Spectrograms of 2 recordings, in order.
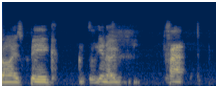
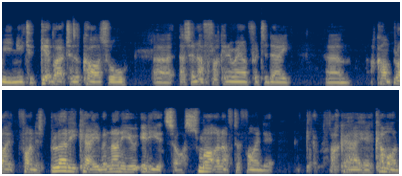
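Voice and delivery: ogre character voice. Voicing an ogre ordering his group back to the castle: ogre voice. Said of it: "you hear the ogre saying".

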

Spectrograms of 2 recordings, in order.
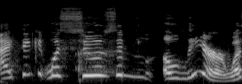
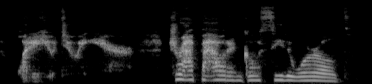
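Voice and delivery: whispered, quieter and lower; 7 semitones lower, 7 dB quieter than usual. Retelling what another person whispered in their ear, whispered. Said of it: "whispers in my ear".

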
